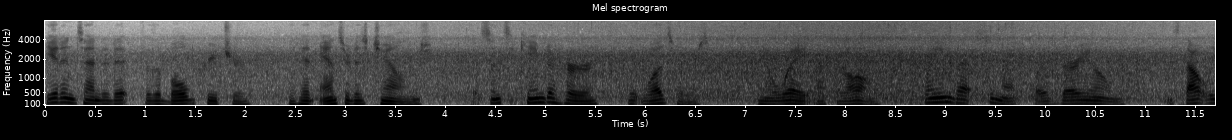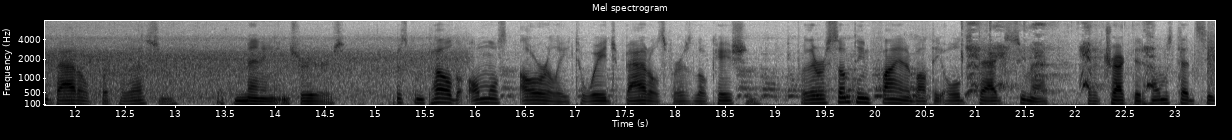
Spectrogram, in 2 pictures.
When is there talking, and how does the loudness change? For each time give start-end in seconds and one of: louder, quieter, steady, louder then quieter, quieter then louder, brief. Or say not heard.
0.0-23.3 steady.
